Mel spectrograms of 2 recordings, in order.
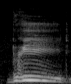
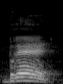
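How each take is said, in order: First: The vowel is a long ee sound. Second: The vowel is a short e sound. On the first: The speaker calls it wrong. "you told me E A is pronounced as uh, E" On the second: The speaker calls it right. "No. Bread"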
